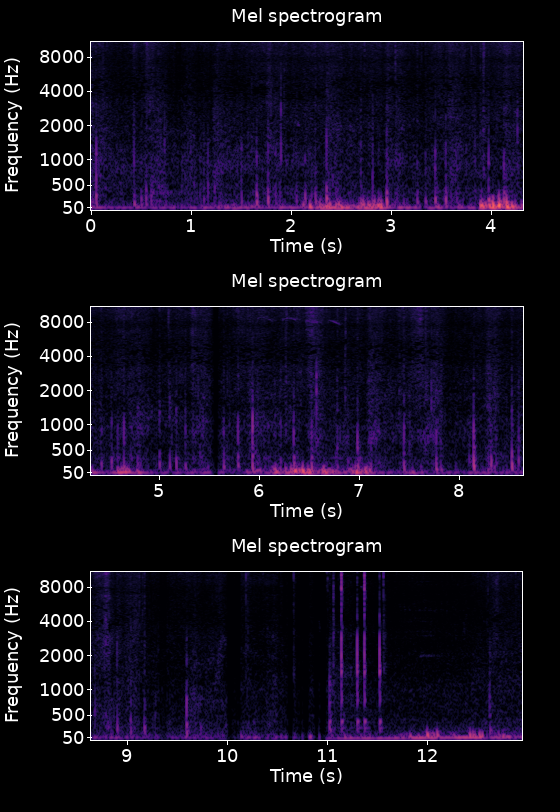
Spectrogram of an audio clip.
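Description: Footsteps crunching through snow as a person walks along a wall, an irregular run of short steps. A few low rumbles break in, the loudest about four seconds in.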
